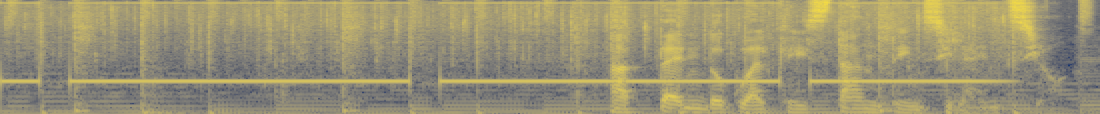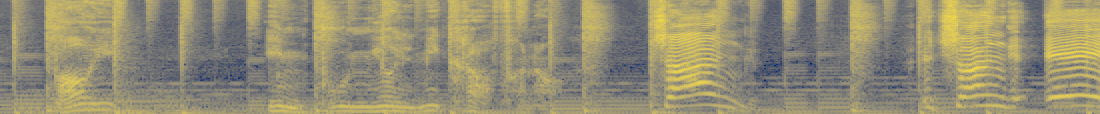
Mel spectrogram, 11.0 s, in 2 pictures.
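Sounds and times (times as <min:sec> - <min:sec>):
radio crackle: 0:00.0 - 0:05.0
speech: 0:03.0 - 0:08.2, 0:08.8 - 0:09.4, 0:10.1 - 0:10.9.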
